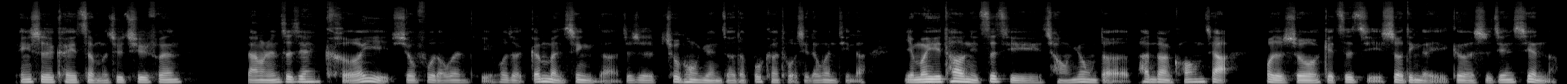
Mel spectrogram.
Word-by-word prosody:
平 115 +1 -1
时 115 -2 +3
可 105 - -2
以 105 - +3
怎 105 -2 -1
么 90 - -5
去 105 +4 -1
区 110 0 +1
分 110 +1 -1 0.6
2 100 0 +1
人 100 +2 +1
之 115 +1 +2
间 120 0 0
可 - - -1
以 125 - +1
修 100 - -2
复 105 +1 -3
的 85 - -4
问 95 0 -5
题？ 105 - -13
或 110 +1 -6
者 100 -3 -4
根 125 +3 +2
本 105 -7 +2
性 100 -1 -1
的 - - -10
就 95 - -5
是 95 -2 -3
触 125 -3 -1
碰 110 -2 0
原 90 -3 -1
则 90 +1 -5
的 95 - -5
不 120 +6 -4
可 100 -4 -5
妥 - - -7
协 85 - -6
的 95 - -6
问 100 -1 -3
题 - - -12
呢？ - - -9 0.4
有 105 - +1
没 115 +2 +7
有 120 - +9
一 120 - +8
套 135 +1 +6
你 110 -5 +4
自 130 +8 +2
己 95 -7 -3
常 90 0 -6
用 110 -2 0
的 - - -4
判 120 -2 -1
断 110 -3 +3
框 115 +4 -2
架， 120 -1 +3 0.4
或 110 - +4
者 100 - +5
说 95 +1 +4
给 115 - 0
自 110 - +1
己 110 +1 -3
设 - - +3
定 105 -1 +1
的 80 -4 -3
一 - - -9
个 90 -3 0
时 90 +1 0
间 105 +3 +1
线 110 -5 +2
呢？ - - -9
105 Hz, 270 characters per minute, -25 LUFS, 95-115 Hz, 0.6 s, 有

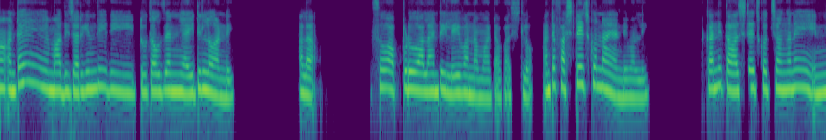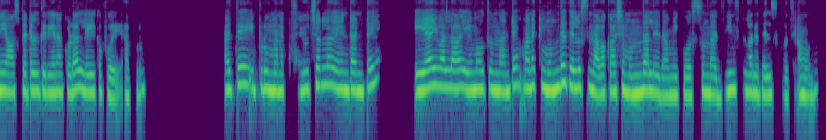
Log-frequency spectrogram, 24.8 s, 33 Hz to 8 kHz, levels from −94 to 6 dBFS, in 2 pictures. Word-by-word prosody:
అంటే 230 +6 +4 0.5
మాది 225 -1 +3
జరిగింది 240 +4 +2
ఇది 235 +1 -1 0.4
2018లో 225 0 +3
అండి. 175 -1 -2 1.1
అలా. 200 -3 +1 1.0
సో 265 - -3 0.2
అప్పుడు 245 +2 0 0.2
అలాంటివి 225 +1 +2
లేవన్నమాట 195 -4 0 0.2
ఫస్ట్‌లో. 185 -1 -7 0.2
అంటే 235 +4 +4
ఫస్ట్‌ 255 -3 -1
స్టేజ్‌కున్నాయండి 250 -11 0
మళ్ళీ. 175 +1 -5 0.9
కానీ 250 +2 +2
థర్డ్ 225 -1 +1
స్టేజ్‌కొచ్చాంగానే 245 0 0 0.2
ఎన్ని 220 +2 +4
హాస్పిటల్ 225 +1 -2
తిరిగినా 215 0 0
కూడా 220 +3 0
లేకపోయే 215 -4 -3 0.2
అప్పుడు. 205 +3 -11 1.3
అయితే 240 +4 -1 0.2
ఇప్పుడు 245 +1 -2
మనకు 225 -1 0
ఫ్యూచర్‌లో 280 +6 -3
ఏంటంటే, 235 +1 +2 0.7
ఏఐ 250 +4 +4
వల్ల 260 -1 -1 0.3
ఏమవుతుందంటే 235 0 +2 0.2
మనకి 260 +1 -1
ముందే 250 +7 +5
తెలుస్తుంది 255 -3 +1
అవకాశం 225 +2 -1
ఉందా? 215 +2 +5
లేదా? 195 -3 -2
మీకు 195 +2 -4
వస్తుందా 205 +1 -1
జీన్స్ 230 +2 +1
ద్వారా 215 -2 0
తెలుసుకోవచ్చు. 195 -2 -6
అవును. 195 +1 -1
225 Hz, 110 wpm, -22 LUFS, 210-245 Hz, 1.3 s, ముందే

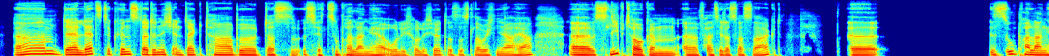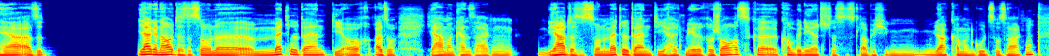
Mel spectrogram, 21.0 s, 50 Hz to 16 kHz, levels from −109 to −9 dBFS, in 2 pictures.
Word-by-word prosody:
Ähm, 185 +4 +4
der 150 0 +6
letzte 175 +3 +2
Künstler, 165 -2 +2
den 150 +1 +2
ich 150 - -1
entdeckt 140 -4 -3
habe, 135 -2 +3
das 130 0 -1
ist 120 +3 -6
jetzt 115 - -5
super 130 0 0
lang 110 -1 -1
her, 125 +1 +1
holy, 115 0 -4
holy 125 0 -5
shit, 135 +2 -5
das 115 - -7
ist, 125 -1 -8
glaube 120 -2 -1
ich, 115 - -6
'n - - -3
Jahr 120 0 -1
her. 125 +4 0 0.3
Äh, 130 -1 +5
„Sleep 180 - +1
Token“, 120 -3 +3
äh, 120 -3 0
falls 125 +1 -2
dir 130 - 0
das 125 0 -2
was 120 -2 -3
sagt. 130 +6 -2 0.6
Äh. 125 -1 +4 1.1
Ist 130 -7 -1
super 175 0 +1
lang 135 -3 +4
her. 130 +1 +3
Also 125 +1 -1 0.9
ja, 165 +2 +6
genau, 155 -1 +5
das 130 -4 -3
ist 125 - -4
so 130 -2 +2
'ne, 120 -1 +1
äh, - - -3
Metal-Band, 135 0 0
die 120 - -3
auch 125 0 -3
Also, 120 -1 -1 0.3
ja, 115 +2 -1
man 125 0 -1
kann 120 0 -4
sagen 115 +2 -6 0.3
ja, 130 +2 +4
das 120 -5 -1
ist 120 - -3
so 125 - -1
'ne 120 - 0
Metal-Band, 125 -3 +1
die 115 - -1
halt 115 +2 -3
mehrere 115 -1 -1
Genres 145 +6 -1
k 135 -3 -2
kombiniert. 125 -2 -1
Das 110 -1 -8
ist, 130 - -14
glaube 115 0 -5
ich - - -7
hm, 120 +2 -7
ja, 120 -1 +1
kann 115 -1 -5
man 115 0 -2
gut 120 0 -3
so 115 - -6
sagen. 120 +7 -3
125 Hz, 220 wpm, -23 LUFS, 120-140 Hz, 1.1 s, der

